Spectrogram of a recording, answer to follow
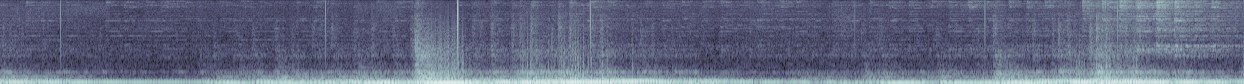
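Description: Dark, rumbling performance music built on a deep pulsing bass drone, swelling louder about four seconds in and again near the end.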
